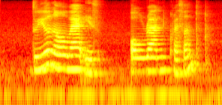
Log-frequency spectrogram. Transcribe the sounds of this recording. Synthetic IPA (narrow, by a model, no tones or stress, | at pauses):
dujunowɛʔisʔoɹãnkʰɹɛsə̃n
